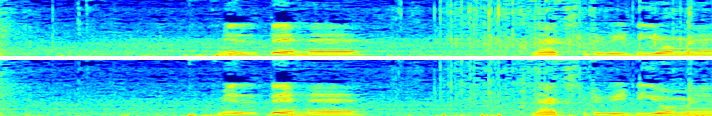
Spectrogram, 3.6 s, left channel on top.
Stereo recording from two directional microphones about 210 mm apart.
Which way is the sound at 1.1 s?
20° right (ahead or behind).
